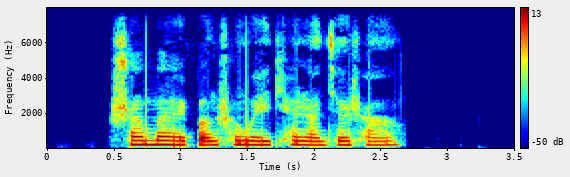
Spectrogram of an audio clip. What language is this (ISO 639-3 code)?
zho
